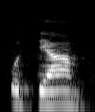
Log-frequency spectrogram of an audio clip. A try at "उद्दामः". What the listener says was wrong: उद्दामः अत्र दकारद्वयम् उद्दामः उद्दाम दाम अस्ति उद्दाम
